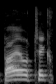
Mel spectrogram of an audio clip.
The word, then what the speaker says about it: Biotic: So number one, he's got a Biotic. Did I say that right? Biotic launcher? Yep, Biotic. Or a Bionic? No, not Bionic. It's Biotic.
